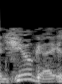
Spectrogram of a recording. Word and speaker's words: hygge: Yeah, and we want to remind everybody that Hyuga is not spelled the way you're hearing it. The way the Danish spell it is H-Y-G-G-E, so you have to spell it out that way as well, right?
